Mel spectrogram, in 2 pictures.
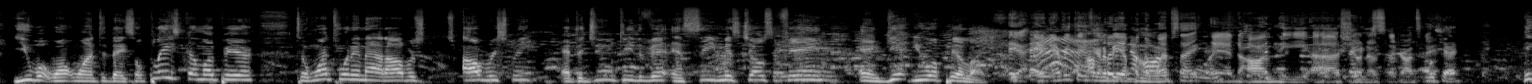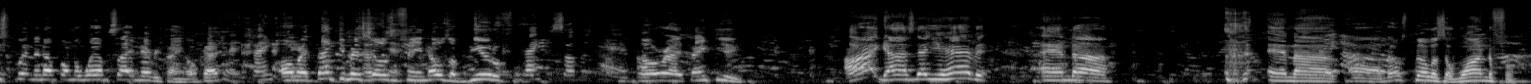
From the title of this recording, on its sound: Live at Juneteenth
